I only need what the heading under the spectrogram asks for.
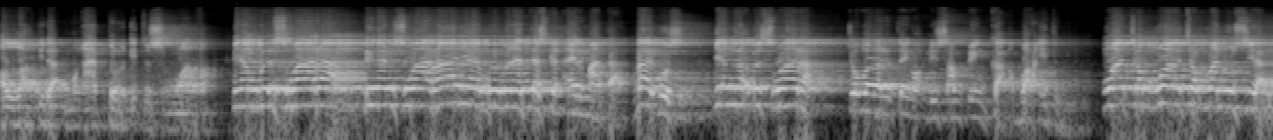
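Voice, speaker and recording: A man's voice: sits high, sharp tone. A man preaching a humorous mosque sermon, breaking into chanted prayers. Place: mosque hall. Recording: echoey hall reverb.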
